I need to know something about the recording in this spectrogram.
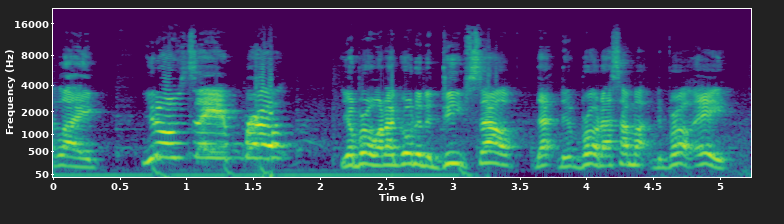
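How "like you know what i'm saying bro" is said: high laughing shout. Real, not acted. Streamer hyped up teasing chat, shouting high. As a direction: yell it up high while cracking up.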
